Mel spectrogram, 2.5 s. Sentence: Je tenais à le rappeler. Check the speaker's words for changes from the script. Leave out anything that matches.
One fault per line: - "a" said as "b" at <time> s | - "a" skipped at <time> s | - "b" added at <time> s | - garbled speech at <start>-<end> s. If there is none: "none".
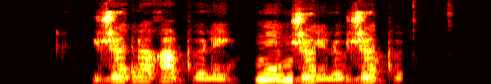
- "tenais" skipped at 0.6 s
- garbled speech at 1.3-2.0 s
